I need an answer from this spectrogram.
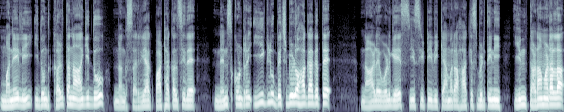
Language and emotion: Kannada, fearful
